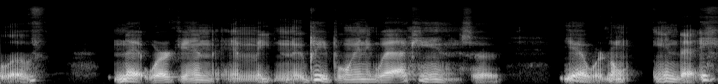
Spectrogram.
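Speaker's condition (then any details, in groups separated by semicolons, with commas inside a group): Spastic quadriplegic cerebral palsy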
